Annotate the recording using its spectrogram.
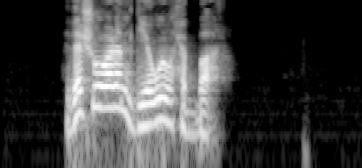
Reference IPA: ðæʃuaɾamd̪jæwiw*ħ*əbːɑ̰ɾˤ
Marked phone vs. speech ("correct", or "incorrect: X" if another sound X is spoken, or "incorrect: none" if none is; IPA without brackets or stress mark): correct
